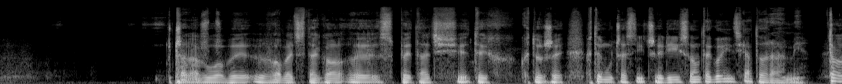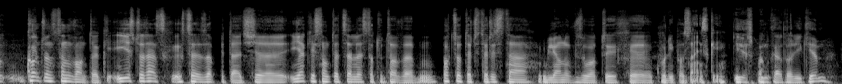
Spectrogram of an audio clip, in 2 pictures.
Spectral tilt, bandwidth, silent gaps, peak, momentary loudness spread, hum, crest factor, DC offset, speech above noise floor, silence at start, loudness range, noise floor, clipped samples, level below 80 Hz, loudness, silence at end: -5.5 dB/octave; 15.5 kHz; none; -2 dBFS; 3 LU; none; 16 dB; under 0.1%; 43 dB; 0.05 s; 1 LU; -60 dBFS; under 0.1%; -36 dBFS; -19 LUFS; 0.1 s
